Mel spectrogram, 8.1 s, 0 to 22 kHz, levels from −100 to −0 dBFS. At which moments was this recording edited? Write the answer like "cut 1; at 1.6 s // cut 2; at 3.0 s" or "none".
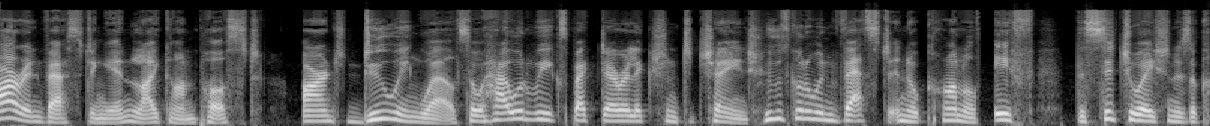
cut 1; at 6.5 s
